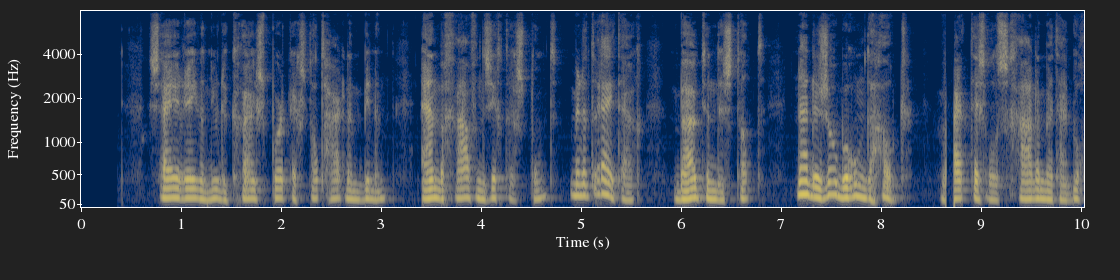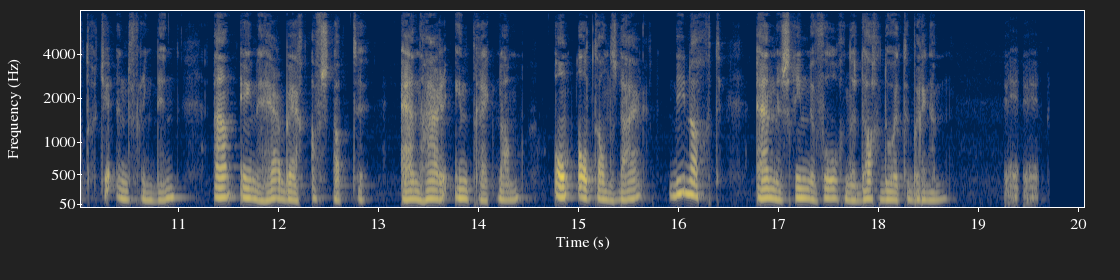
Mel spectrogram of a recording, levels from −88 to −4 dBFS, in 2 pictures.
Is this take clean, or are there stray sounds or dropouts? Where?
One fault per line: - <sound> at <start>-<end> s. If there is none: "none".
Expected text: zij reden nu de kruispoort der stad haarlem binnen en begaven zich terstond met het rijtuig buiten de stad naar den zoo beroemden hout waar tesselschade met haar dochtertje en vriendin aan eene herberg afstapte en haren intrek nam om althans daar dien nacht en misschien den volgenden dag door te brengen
- dropout at 8.6-8.7 s
- laugh at 19.3-19.6 s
